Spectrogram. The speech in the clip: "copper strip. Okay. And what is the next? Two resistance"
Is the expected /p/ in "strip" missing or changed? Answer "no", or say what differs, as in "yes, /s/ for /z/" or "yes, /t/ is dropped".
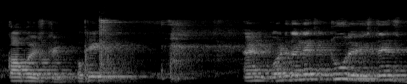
yes, /p/ is dropped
